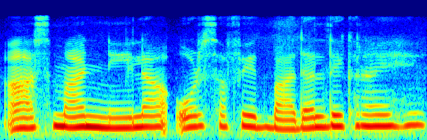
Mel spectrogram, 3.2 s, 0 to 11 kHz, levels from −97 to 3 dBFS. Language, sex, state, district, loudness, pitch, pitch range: Hindi, female, Madhya Pradesh, Bhopal, -12 LUFS, 220 Hz, 205-230 Hz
